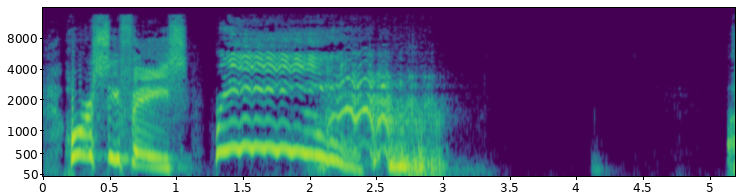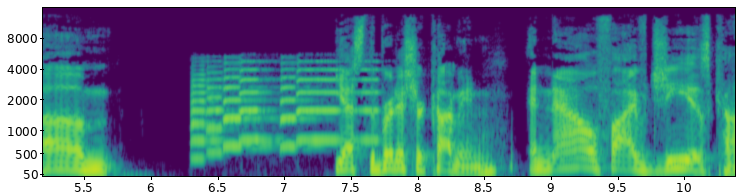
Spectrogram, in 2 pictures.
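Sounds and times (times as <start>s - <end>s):
speech: 0.4s - 3.1s, 5.2s - 5.8s, 7.4s - 10.3s
horse neighing: 1.5s - 3.2s.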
